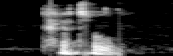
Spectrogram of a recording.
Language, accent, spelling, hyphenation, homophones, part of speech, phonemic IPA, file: English, Southern England, petal, pet‧al, peddle, noun / verb, /ˈpɛtl̩/, LL-Q1860 (eng)-petal.wav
